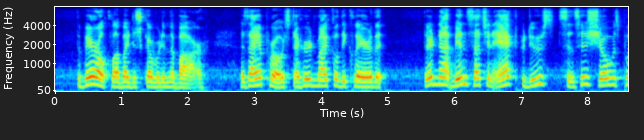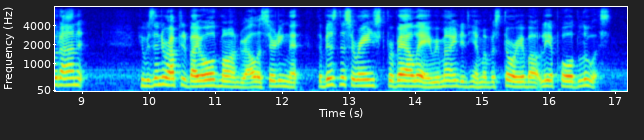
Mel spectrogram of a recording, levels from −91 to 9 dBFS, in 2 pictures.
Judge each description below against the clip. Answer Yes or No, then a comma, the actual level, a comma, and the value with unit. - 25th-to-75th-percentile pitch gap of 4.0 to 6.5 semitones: Yes, average, 4.8 semitones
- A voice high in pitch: Yes, high, 200 Hz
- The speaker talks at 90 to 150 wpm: No, average, 180 wpm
